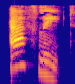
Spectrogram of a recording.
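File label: "athlete", American English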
